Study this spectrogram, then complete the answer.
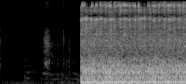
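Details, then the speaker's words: Ram TRX supercharged Hellcat V8 at idle, exhaust heating quickly: busy idle with a faint high chirp riding on it, the common "Hellcat squeak"; source unclear, suspected between exhaust manifold and pipe rather than the cast manifold. "So I decided to crawl under here because there's that squeaking sound that you even hear it in a lot of TRX videos. Like, it is very, very common."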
